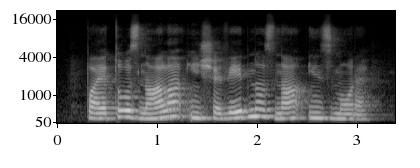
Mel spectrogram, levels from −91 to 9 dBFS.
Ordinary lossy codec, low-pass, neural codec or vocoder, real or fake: none; 19.8 kHz; autoencoder, 48 kHz, 128 numbers a frame, DAC-VAE, trained on Japanese speech; fake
